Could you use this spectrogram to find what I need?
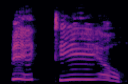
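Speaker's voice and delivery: squeaky high talking pigtail, dismissive; a cheeky little hair-braid shrugging it off. Acted. Pigtail brushing off Paul's worry, in a high cheeky voice.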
